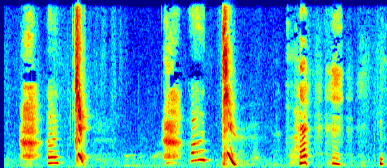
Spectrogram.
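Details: Five-month-old sneezing: several short, sharp, hissing sneezes in a row, with quiet breaths and brief voice sounds between them.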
